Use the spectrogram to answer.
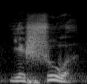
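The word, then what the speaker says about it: ישוע: você não encontra lá Jesus ou Jesus, é Yeshua. Esse é o nome original, como se pronunciava o nome de Jesus na época.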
